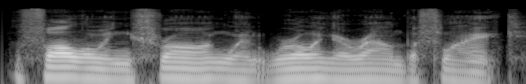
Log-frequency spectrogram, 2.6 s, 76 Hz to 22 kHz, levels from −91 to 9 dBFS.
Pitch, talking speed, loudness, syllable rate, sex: 105 Hz, 180 wpm, -18 LUFS, 4.8 syllables/s, male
